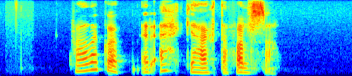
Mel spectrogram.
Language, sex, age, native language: Icelandic, female, 50-59, Icelandic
